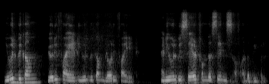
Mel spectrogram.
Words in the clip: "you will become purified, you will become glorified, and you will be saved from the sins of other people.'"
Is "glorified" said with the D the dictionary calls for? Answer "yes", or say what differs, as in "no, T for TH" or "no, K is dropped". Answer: yes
